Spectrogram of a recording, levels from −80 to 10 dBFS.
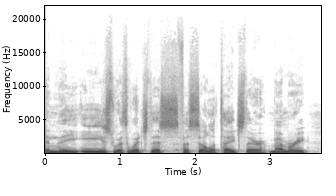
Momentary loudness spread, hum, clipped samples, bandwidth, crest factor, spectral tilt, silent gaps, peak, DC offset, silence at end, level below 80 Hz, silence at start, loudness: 4 LU; none; under 0.1%; 18 kHz; 14 dB; -6 dB/octave; none; -6 dBFS; under 0.1%; 0.2 s; -56 dBFS; 0 s; -21 LUFS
